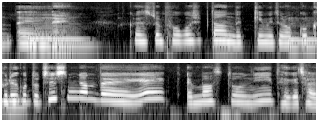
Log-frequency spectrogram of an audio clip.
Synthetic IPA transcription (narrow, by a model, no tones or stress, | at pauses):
nje̞ne | kɯɾe̞sʰʌt͡ɕompoɡoɕ̬ʰip̚t͈anɯnːɯk͈imitɯɾʌt̚k͈okɯɾiɡot͈ot͡ɕʰiɭɕ͈imɲʌnde̞ee̞mːasʰɯ̥tʰoɲite̞ɡe̞t͡ɕa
